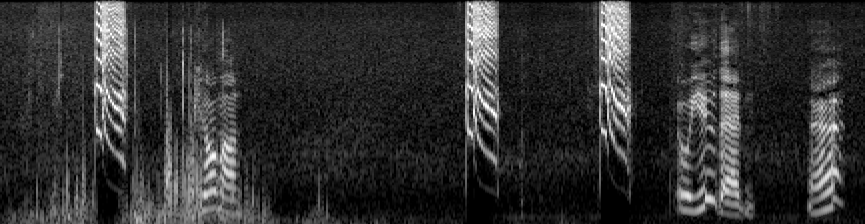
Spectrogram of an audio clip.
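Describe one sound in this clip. A jackdaw gives sharp, squeaky calls close by, again and again.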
